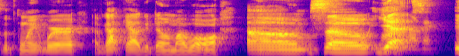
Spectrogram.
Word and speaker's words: Gal Gadot: Yeah, I imagine to your point, it's very similar to when Gal Gadot. 2 years later, we still don't know how to pronounce this. I do. It's Gal Gadot.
